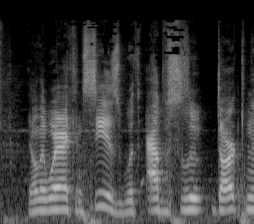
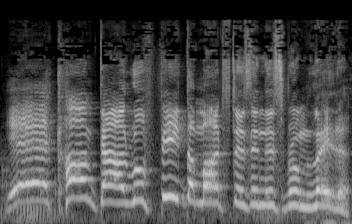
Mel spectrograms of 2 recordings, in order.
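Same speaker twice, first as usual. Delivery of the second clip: yelling; 8 semitones higher, 10 dB louder than usual. Real, not acted. Yelling at game monsters.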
